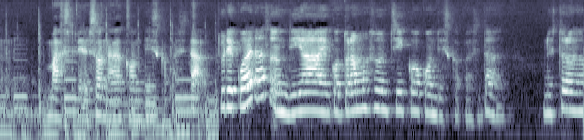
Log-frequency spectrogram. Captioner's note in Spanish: none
